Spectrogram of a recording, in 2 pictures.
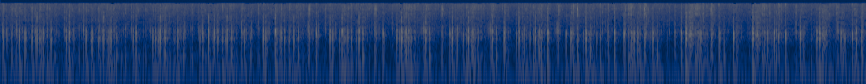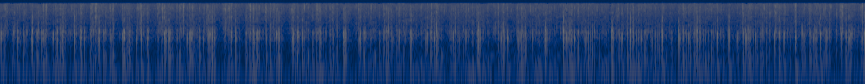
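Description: A hand-sized blue leather long wallet, closed, is tapped rapidly with the fingertips. The result is a dense, steady run of soft, dull, low-heavy taps that die away almost at once, with little brightness.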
